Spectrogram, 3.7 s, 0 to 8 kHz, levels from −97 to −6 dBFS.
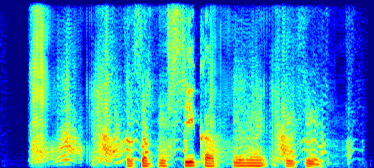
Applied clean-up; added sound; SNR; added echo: neural mask model RNNoise.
